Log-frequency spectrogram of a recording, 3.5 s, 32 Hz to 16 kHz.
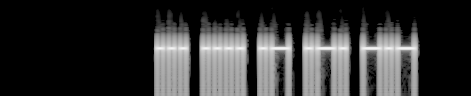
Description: Morse code, heard as a keyed tone, about 28 wpm, 700 Hz. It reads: SHARK
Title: Multi-letter Phonemes Repeated 3x 28wpm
